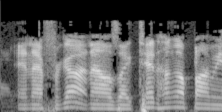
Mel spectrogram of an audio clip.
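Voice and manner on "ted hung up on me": ordinary talk, nothing marked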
